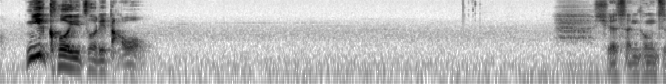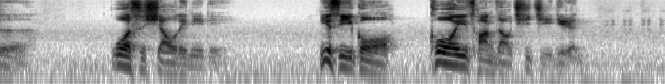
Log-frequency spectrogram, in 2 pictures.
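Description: A middle-aged man speaks slowly and firmly.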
